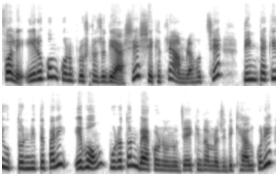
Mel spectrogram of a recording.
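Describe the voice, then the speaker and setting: A woman's voice: sits high, very animated, a little mellow, no room sound, clean studio sound. A young woman teacher explaining grammar in an exam prep lesson, talking straight to her students. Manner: brisk, explanatory, addresses students directly.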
